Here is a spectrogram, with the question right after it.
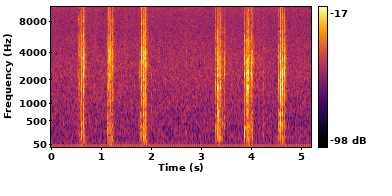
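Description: A long, thin printed cardboard packaging card is held upright and tapped with long red-painted fingernails. Six short, dry, papery taps come at an uneven pace, with a longer pause midway, over a faint steady hiss.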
